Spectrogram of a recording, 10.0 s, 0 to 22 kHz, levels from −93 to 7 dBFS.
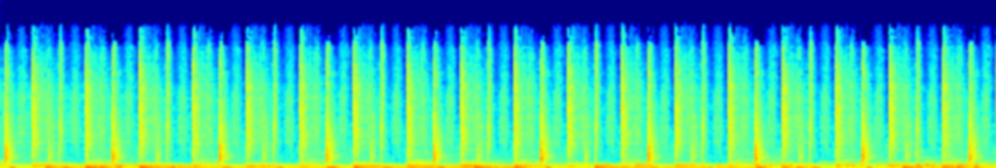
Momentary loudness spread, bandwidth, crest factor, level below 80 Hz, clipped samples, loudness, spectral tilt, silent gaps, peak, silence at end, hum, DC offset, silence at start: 4 LU; 19 kHz; 18 dB; -22 dBFS; under 0.1%; -19 LUFS; -3.5 dB/octave; none; 0 dBFS; 0 s; none; under 0.1%; 0 s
